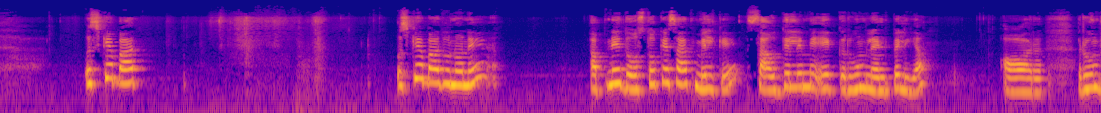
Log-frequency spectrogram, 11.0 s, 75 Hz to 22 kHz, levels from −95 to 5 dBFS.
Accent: native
